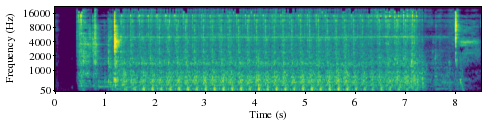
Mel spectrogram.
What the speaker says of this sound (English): We're going to put this in. We're going to sew across.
